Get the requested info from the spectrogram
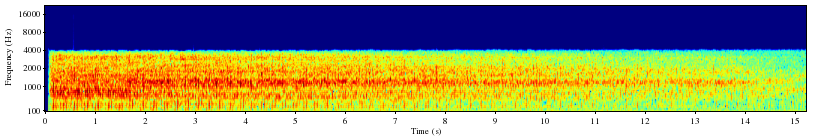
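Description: Engine of a Yanmar walk-behind power tiller running steadily as it pulls a bed-former and plastic mulch layer over the soil. The sound starts suddenly and fades slowly toward the end.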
